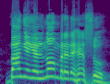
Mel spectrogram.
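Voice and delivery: loud, high, relentless sermon shout; preaching at full force. Real, not acted. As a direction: thunder commands against demons at the congregation. (prédica a todo pulmón, con autoridad)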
